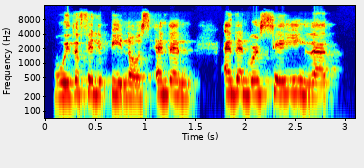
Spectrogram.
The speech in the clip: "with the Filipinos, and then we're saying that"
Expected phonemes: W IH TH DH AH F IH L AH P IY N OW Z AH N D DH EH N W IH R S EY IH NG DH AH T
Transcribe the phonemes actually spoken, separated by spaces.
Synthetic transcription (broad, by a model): W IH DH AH F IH L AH P IY N OW S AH N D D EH N W IH R S EY IH NG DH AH T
